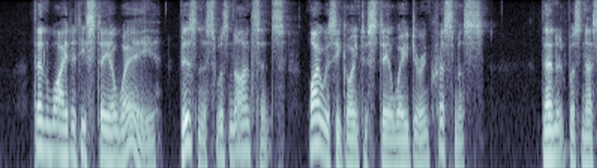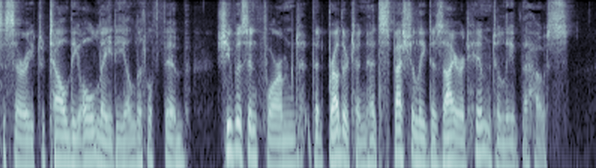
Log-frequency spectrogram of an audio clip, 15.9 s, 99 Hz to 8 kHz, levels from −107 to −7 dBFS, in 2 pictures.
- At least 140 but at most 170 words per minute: Yes, average, 160 wpm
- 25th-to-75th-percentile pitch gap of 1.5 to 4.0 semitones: No, average, 4.7 semitones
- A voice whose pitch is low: Yes, low, 115 Hz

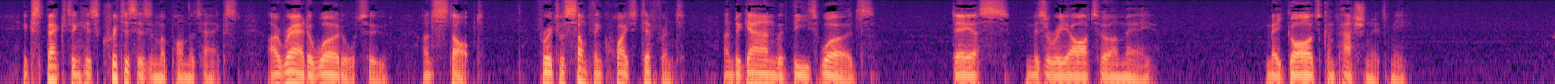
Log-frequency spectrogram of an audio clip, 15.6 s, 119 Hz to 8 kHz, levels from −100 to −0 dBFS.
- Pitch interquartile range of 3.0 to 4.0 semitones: No, narrow, 2.5 semitones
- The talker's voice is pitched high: No, very low, 90 Hz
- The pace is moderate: No, slow, 125 wpm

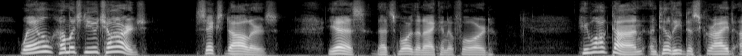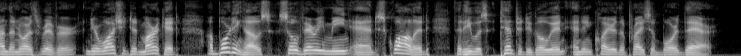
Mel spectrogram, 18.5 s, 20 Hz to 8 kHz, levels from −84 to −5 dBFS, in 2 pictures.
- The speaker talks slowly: No, average, 160 wpm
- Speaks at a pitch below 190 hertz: Yes, medium, 140 Hz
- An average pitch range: No, wide, 6.1 semitones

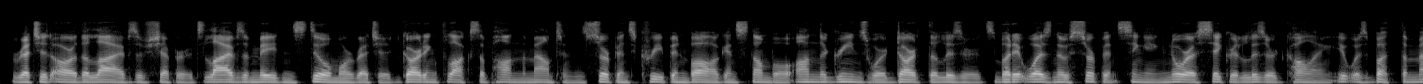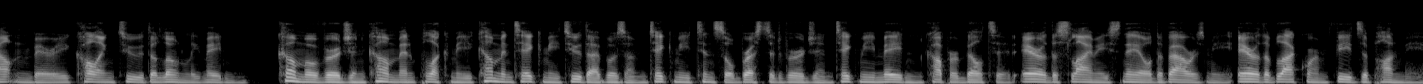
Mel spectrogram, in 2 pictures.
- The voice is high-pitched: No, low, 105 Hz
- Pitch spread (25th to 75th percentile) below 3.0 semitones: Yes, narrow, 2.4 semitones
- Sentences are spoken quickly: No, average, 185 wpm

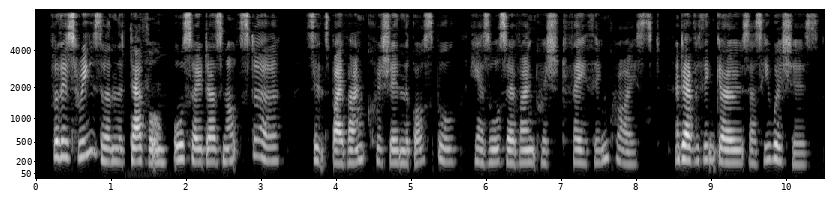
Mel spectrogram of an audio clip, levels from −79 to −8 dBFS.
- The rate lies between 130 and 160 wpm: Yes, average, 155 wpm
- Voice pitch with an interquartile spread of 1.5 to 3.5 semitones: Yes, average, 2.9 semitones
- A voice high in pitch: Yes, high, 195 Hz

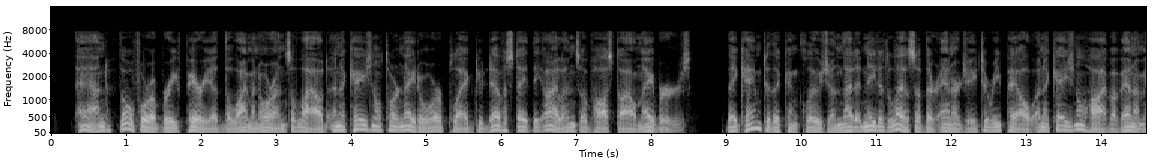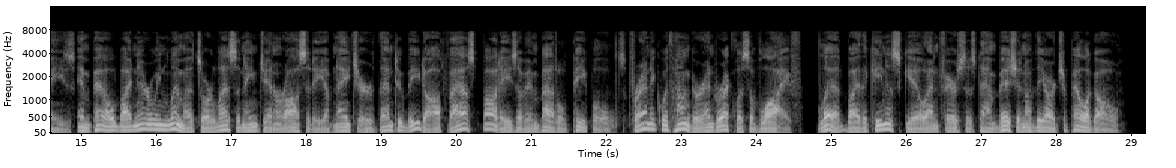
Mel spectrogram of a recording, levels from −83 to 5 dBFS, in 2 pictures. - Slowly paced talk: No, average, 160 wpm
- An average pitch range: No, wide, 5.8 semitones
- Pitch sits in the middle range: No, very low, 95 Hz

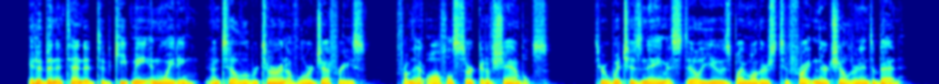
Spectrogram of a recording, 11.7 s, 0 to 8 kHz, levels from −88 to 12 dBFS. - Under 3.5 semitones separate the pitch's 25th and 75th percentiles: No, average, 3.8 semitones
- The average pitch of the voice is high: No, very low, 85 Hz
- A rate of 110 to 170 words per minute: No, average, 185 wpm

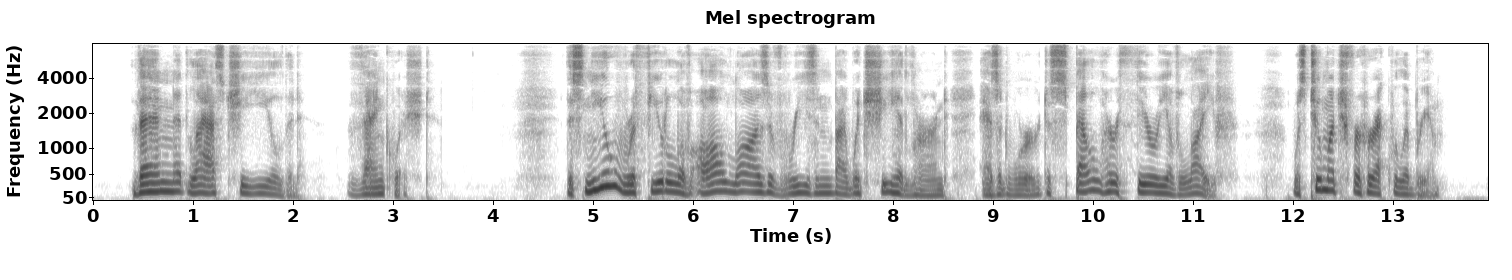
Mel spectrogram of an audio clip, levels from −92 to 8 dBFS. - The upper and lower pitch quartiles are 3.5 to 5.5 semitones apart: Yes, average, 5.2 semitones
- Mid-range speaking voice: Yes, medium, 145 Hz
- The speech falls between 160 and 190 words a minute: No, average, 145 wpm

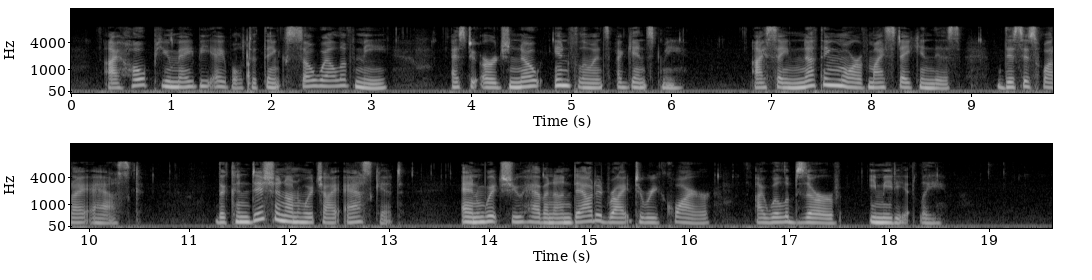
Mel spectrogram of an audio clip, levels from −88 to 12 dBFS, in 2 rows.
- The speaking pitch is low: No, medium, 180 Hz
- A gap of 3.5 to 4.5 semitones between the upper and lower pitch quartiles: No, average, 2.8 semitones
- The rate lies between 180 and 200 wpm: No, average, 160 wpm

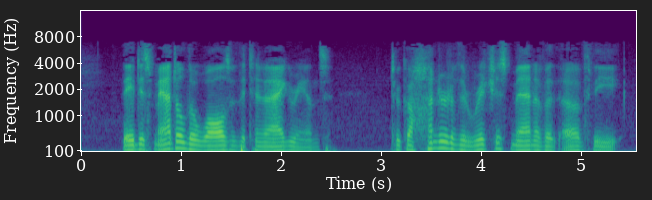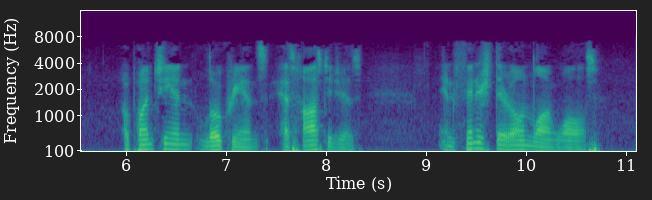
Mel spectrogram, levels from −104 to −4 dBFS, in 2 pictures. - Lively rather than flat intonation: No, average, 3.6 semitones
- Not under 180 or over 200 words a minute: No, average, 140 wpm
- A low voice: Yes, low, 115 Hz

